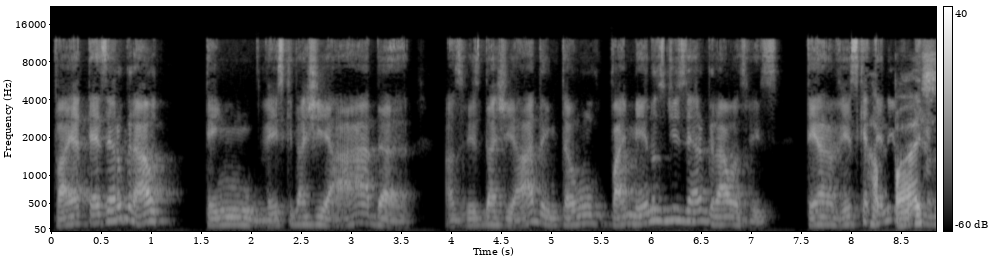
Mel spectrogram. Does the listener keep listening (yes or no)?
yes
